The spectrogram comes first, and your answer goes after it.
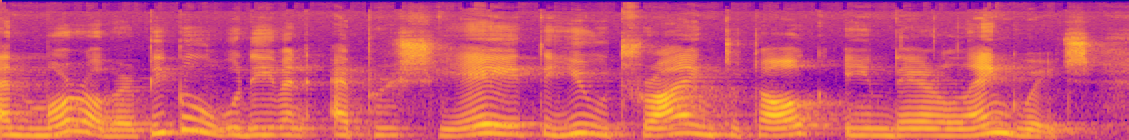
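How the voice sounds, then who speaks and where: With a Ukrainian accent, a woman speaks at a medium pitch with fairly even intonation, and audible room echo surrounds her voice. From Ukraine. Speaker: YouTuber, language learning tips. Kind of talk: casual vlog talk to camera.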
